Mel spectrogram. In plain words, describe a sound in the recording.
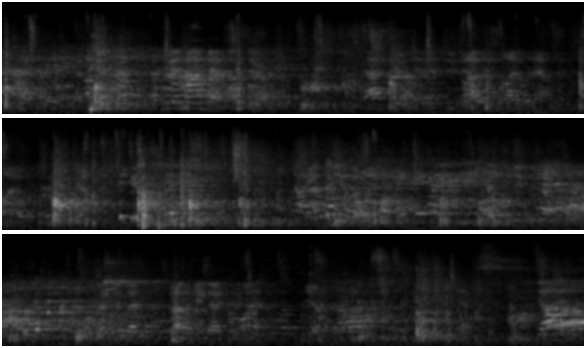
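Tennis rackets strike balls with sharp pops in a large echoing indoor hall.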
